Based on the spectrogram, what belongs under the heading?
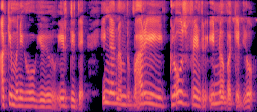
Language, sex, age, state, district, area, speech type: Kannada, female, 60+, Karnataka, Gadag, rural, spontaneous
